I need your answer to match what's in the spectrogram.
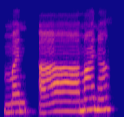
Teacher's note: نون ساکن کے بعد الف ہے تو ہم نون ساکن کو غنہ نہیں کریں گے اور کلیئر پڑھیں گے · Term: حروف اظہار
